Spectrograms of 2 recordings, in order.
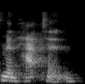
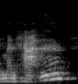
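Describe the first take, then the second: First: The t sounds are clearly pronounced. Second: The t sounds are dropped, not released. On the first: "there's two T's" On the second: "Why are you not pronouncing either of them?"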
